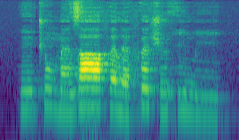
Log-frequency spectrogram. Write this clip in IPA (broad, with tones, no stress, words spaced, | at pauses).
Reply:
ĩ˨t͡ʃũ˦˨mɛ̃˨ zaː˦ fɛ˧lɛ˨ fɛ̃˦ʃɨ˨˦hi˧ mi˨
